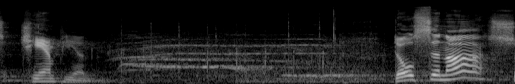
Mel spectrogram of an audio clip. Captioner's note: audience applauding and cheering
